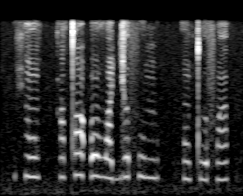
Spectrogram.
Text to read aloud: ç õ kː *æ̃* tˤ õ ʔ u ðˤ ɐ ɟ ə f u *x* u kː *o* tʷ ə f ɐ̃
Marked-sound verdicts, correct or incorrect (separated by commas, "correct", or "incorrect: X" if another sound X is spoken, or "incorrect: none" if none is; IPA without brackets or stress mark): incorrect: ə̃, incorrect: ŋ, incorrect: õ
